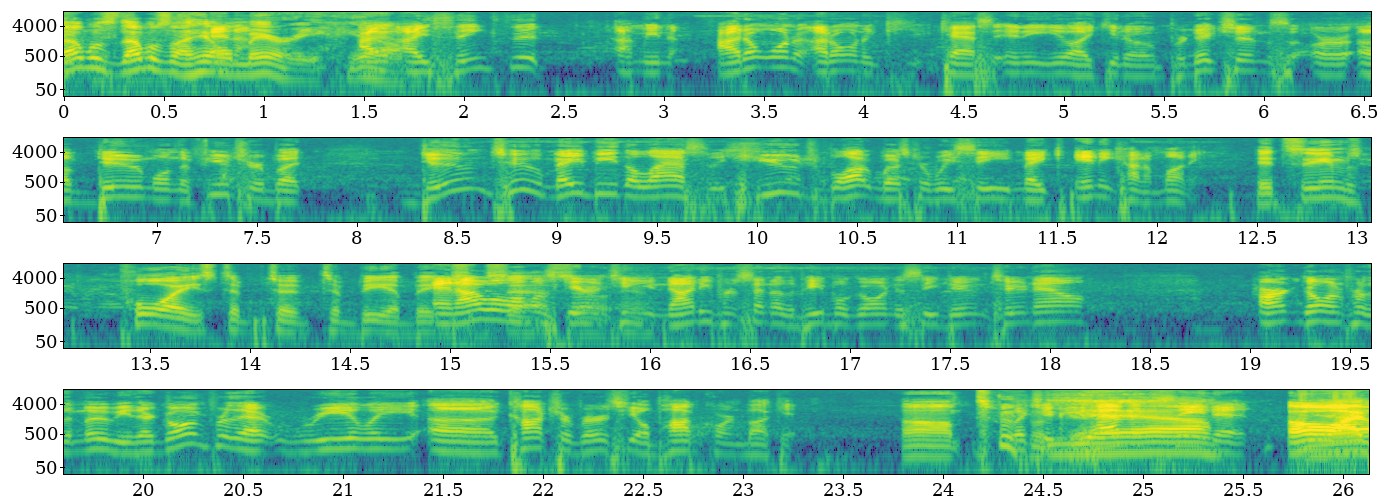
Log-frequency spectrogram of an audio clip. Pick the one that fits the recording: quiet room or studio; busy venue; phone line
busy venue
